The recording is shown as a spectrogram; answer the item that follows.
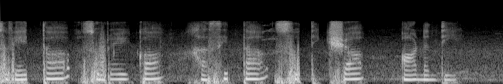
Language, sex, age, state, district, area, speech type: Tamil, female, 18-30, Tamil Nadu, Sivaganga, rural, spontaneous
